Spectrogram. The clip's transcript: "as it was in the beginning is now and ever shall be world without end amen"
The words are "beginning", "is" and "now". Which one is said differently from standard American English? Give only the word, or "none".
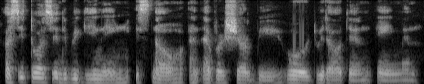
is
